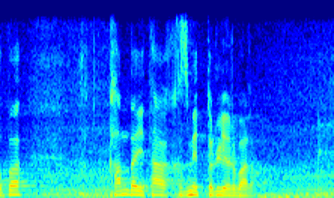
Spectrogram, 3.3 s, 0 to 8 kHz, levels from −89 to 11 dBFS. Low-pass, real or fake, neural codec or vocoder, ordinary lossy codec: 7.2 kHz; real; none; none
